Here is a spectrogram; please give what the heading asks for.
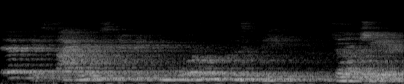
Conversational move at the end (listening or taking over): listening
